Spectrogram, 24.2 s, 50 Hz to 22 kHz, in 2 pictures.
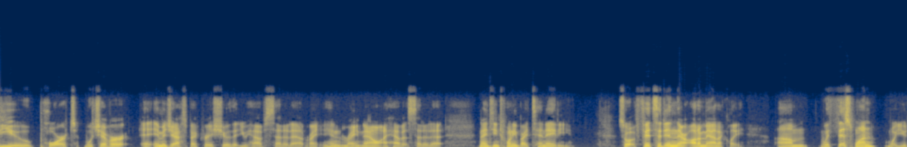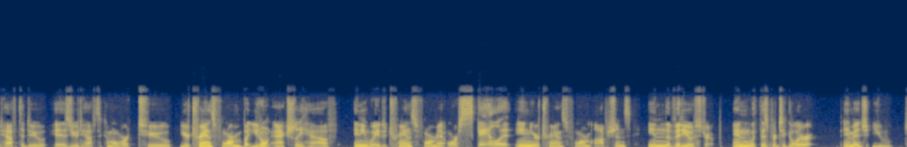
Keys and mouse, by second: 3.2 click, 19.2 click, 19.5 click, 20.6 click.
